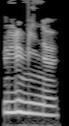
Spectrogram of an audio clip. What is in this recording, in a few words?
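"lumineux", French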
